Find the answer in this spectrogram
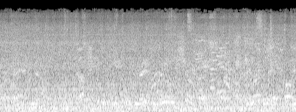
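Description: Monorail car running, a steady low rumble from the train in motion, under indistinct chatter of passengers' voices.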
